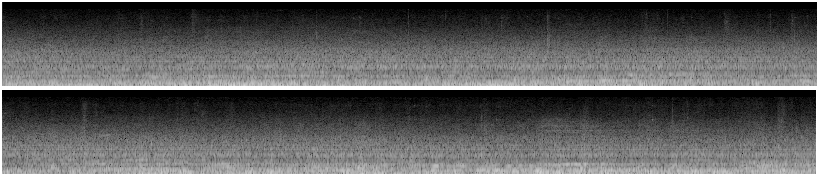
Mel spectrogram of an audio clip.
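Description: A group of men and women chatter nearby.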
